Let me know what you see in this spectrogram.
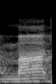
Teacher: সো মখরাজ এটার কোথায় আমরা মা যখন বলি, যখন বলি, যে মখরাজটা এক্স্যাক্টলি সেম মখরাজ অ্যারাবিকেও, কোনো মখরাজের চেঞ্জ নেই। দ্যাট ইজ হচ্ছে যে লিপ থেকে উচ্চারণ হয়, 2টা লিপ একসাথে করে আমরা মিম উচ্চারণ করব, মা উচ্চারণ করব। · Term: লিপ লেটার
